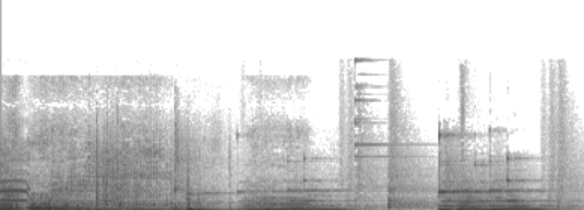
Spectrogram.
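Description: A lion pouncing on a goat roars loudly in deep, rumbling, growling bursts: one long snarling roar, a short break, then another heavy roar. No one speaks.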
